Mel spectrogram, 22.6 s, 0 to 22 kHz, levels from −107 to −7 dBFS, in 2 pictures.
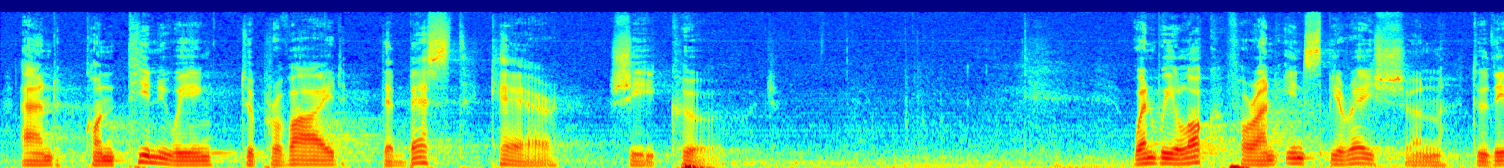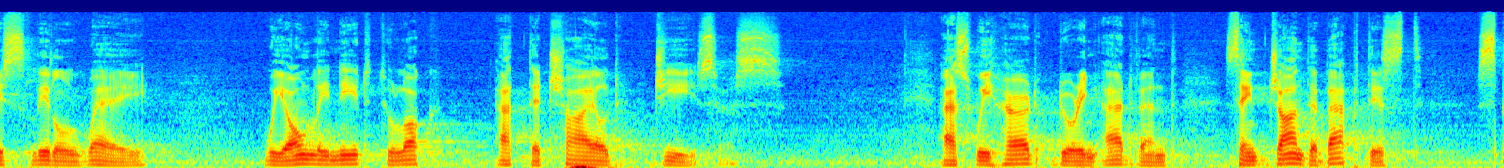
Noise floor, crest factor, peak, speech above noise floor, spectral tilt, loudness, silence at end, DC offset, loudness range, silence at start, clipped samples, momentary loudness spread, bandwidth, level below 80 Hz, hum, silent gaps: -49 dBFS; 22 dB; -2 dBFS; 27 dB; -5.5 dB/octave; -24 LUFS; 0.05 s; under 0.1%; 7 LU; 0.15 s; under 0.1%; 13 LU; 16.5 kHz; -36 dBFS; none; none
